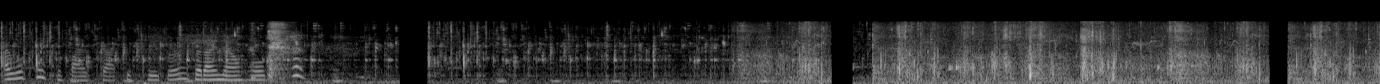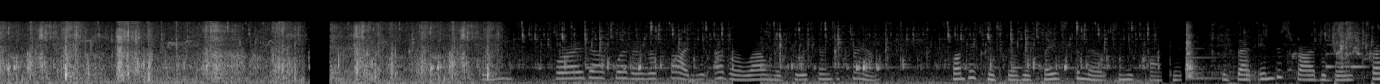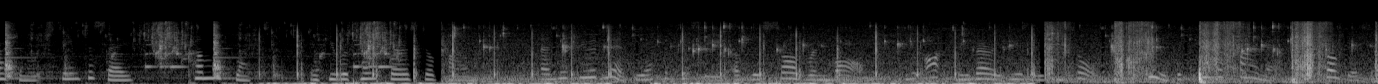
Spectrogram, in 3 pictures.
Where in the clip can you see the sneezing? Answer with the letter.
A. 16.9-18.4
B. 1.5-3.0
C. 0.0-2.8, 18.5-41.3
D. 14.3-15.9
B.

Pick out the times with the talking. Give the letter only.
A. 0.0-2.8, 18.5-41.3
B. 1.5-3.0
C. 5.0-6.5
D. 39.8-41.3
A.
